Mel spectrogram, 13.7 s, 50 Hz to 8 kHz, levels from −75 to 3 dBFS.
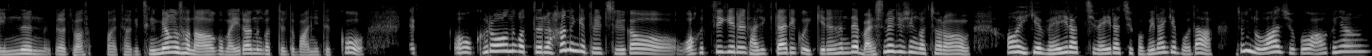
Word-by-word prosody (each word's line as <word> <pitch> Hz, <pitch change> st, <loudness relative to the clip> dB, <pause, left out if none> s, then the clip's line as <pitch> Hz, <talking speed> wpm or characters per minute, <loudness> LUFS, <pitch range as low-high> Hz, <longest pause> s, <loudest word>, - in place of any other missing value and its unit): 있는 175 Hz, +2 st, -1 dB
그래서 155 Hz, -4 st, -4 dB
막 145 Hz, -, -4 dB, 0.2 s
막 150 Hz, -1 st, -7 dB
저기 145 Hz, +1 st, -10 dB
증명서 235 Hz, +8 st, +3 dB
나오고 160 Hz, -1 st, 0 dB
막 150 Hz, -, -3 dB
이러는 205 Hz, +6 st, 0 dB
것들도 160 Hz, -4 st, -7 dB
많이 145 Hz, +1 st, -5 dB
듣고 150 Hz, -, -3 dB, 0.4 s
약 -, -, -7 dB, 0.4 s
어 255 Hz, +2 st, +2 dB
그런 320 Hz, +6 st, +3 dB
것들을 275 Hz, -3 st, +2 dB
하는 360 Hz, +7 st, +3 dB
게 300 Hz, -3 st, +1 dB
더 240 Hz, -, -3 dB
즐거워지기를 225 Hz, -, -1 dB
다시 190 Hz, -1 st, -1 dB
기다리고 230 Hz, +2 st, +1 dB
있기는 200 Hz, +3 st, -1 dB
한데 255 Hz, +4 st, +3 dB
말씀해 175 Hz, -, +1 dB
주신 280 Hz, -3 st, 0 dB
것처럼 190 Hz, -6 st, -1 dB, 0.3 s
'어 275 Hz, +2 st, +4 dB
이게 250 Hz, -1 st, +3 dB
왜 210 Hz, 0 st, +2 dB
이렇지, 255 Hz, -2 st, +1 dB
왜 205 Hz, 0 st, +1 dB
이렇지.' 230 Hz, 0 st, -1 dB
고민하기보다 210 Hz, +1 st, -1 dB, 0.3 s
좀 340 Hz, 0 st, +3 dB
놓아주고 225 Hz, -4 st, +1 dB
'아 205 Hz, -, -3 dB
그냥 300 Hz, +4 st, -4 dB
225 Hz, 380 characters per minute, -22 LUFS, 185-265 Hz, 0.4 s, 어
